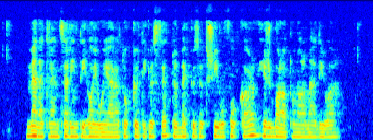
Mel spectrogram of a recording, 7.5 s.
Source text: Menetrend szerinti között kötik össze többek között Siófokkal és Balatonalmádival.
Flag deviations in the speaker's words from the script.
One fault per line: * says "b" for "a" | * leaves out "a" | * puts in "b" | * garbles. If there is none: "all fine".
* says "hajójáratok" for "között"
